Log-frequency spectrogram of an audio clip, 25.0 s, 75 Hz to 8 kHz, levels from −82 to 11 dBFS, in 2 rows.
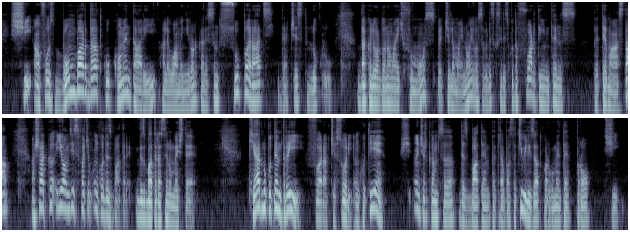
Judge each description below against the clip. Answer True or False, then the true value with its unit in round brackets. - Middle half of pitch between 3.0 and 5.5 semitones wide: True (5.2 semitones)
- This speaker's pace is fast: False (160 wpm)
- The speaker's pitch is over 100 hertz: True (120 Hz)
